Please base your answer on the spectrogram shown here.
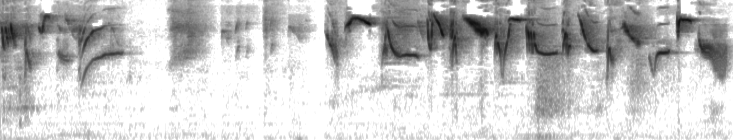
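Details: Sanger songbird giving a brief twitter, falling silent for over a second, then bursting into dense, rapid, high whistled chatter.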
